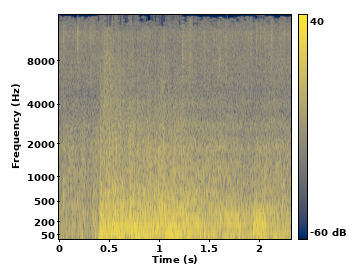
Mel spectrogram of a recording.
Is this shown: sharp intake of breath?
no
